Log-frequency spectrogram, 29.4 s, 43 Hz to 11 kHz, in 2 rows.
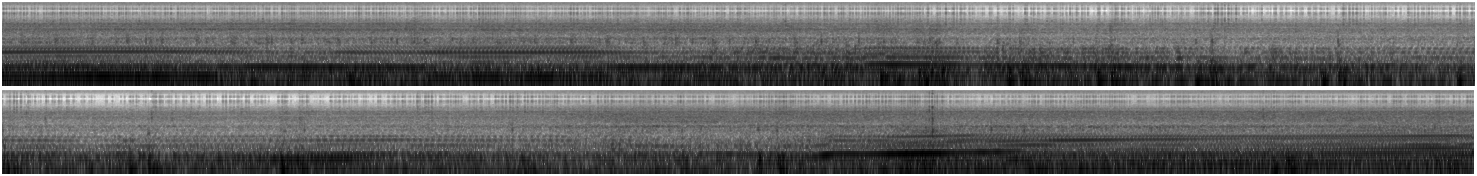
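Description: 2003 SVT Mustang Cobra's supercharged 4.6-litre V8 running at highway speed with the top down, its note mixed with wind noise over the open cabin. Its pitch shifts up and down, then climbs as the car accelerates near the end.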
